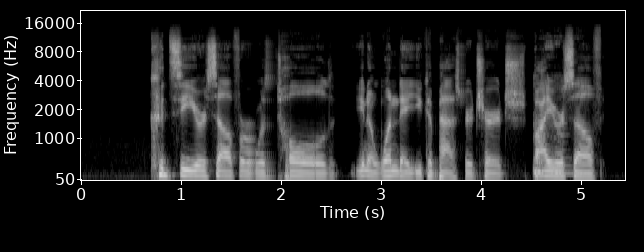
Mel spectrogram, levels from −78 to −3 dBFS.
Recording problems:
choppy; very; from 1.5 to 4 s; 9% of the speech affected

